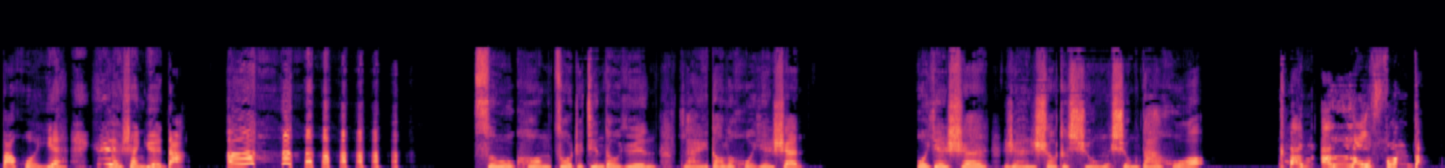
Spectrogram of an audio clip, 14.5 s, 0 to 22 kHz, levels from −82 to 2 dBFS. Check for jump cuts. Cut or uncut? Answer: cut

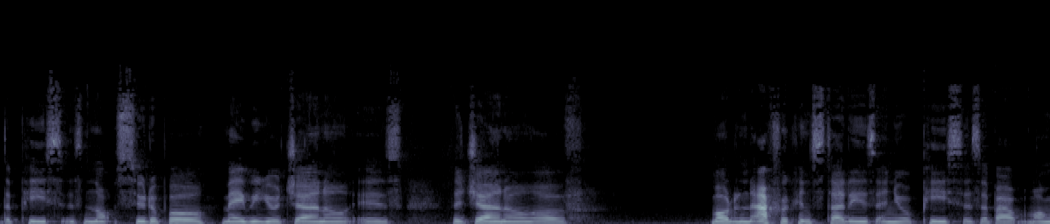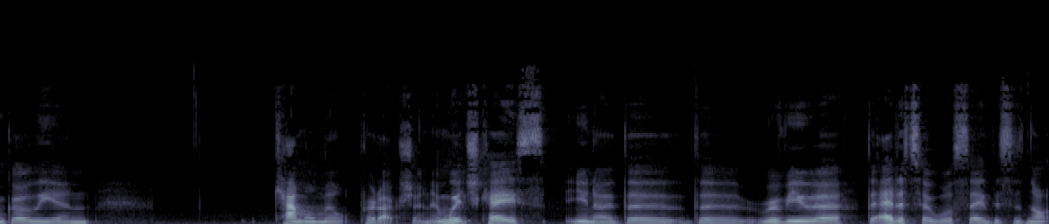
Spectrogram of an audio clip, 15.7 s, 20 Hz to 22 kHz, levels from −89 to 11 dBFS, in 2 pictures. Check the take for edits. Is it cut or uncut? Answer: uncut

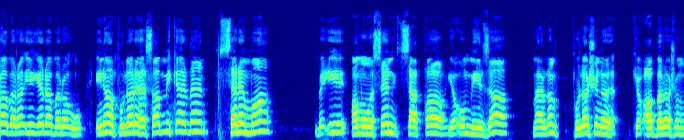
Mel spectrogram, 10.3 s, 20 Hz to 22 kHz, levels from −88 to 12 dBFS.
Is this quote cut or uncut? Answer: cut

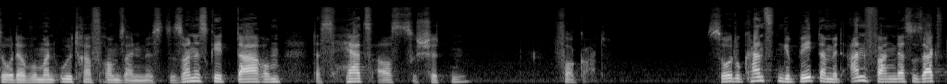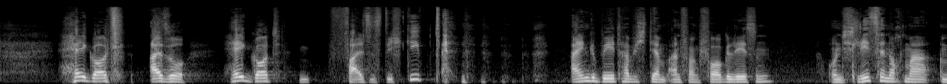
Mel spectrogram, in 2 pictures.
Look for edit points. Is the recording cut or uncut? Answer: cut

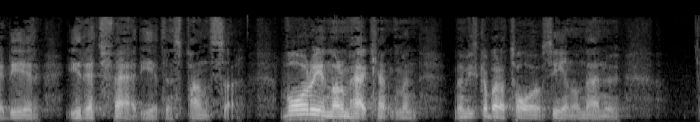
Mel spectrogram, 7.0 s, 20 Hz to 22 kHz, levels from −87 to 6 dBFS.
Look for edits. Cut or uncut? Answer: cut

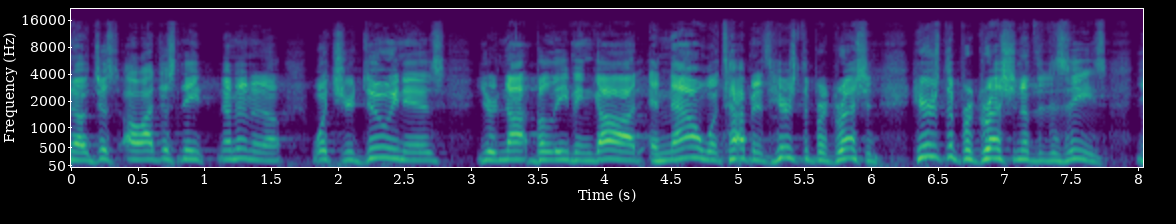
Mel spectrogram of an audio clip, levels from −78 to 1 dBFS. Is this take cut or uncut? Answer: uncut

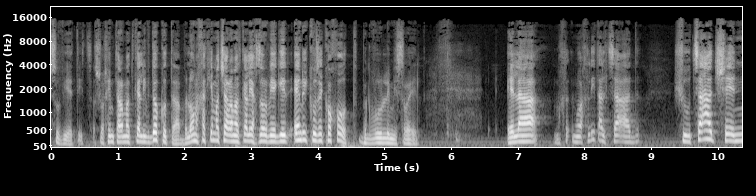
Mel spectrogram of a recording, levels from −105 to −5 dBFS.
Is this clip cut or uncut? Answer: uncut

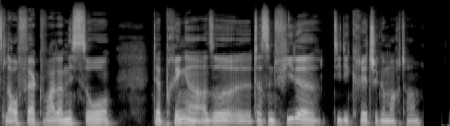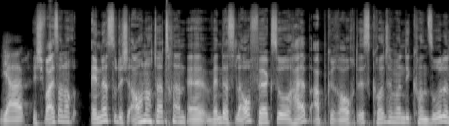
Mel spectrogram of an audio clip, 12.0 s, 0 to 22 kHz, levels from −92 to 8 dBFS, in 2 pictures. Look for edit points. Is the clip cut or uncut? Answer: cut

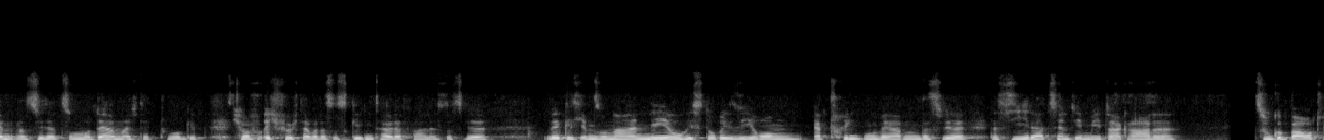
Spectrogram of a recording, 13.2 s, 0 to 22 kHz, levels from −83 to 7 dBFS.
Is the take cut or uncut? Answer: uncut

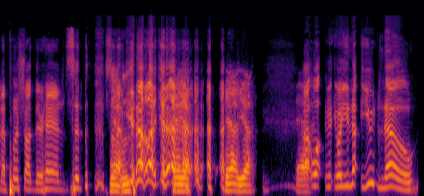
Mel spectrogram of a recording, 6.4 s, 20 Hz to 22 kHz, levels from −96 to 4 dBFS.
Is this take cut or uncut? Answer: cut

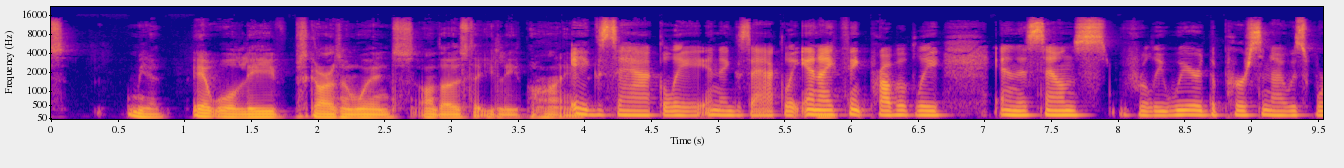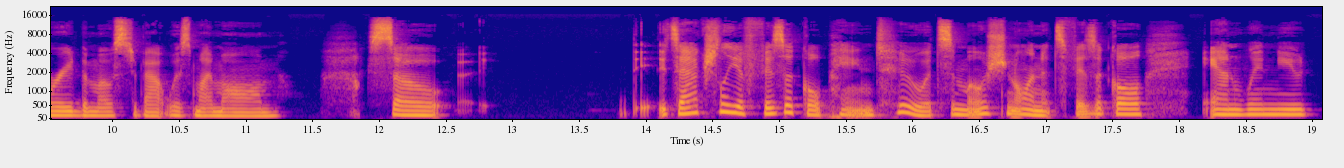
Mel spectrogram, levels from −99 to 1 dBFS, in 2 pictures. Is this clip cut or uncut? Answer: cut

